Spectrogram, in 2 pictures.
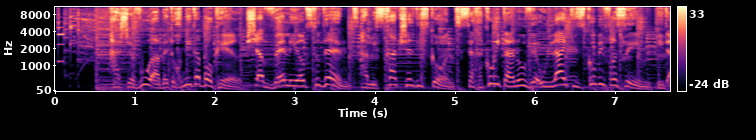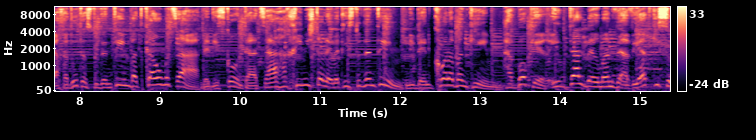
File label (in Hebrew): פרומו; דיסקונט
